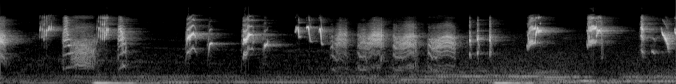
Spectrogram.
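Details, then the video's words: Morning song from a long-tailed shrike, mixing scratchy bursts, sharp chips and thin whistled notes in an irregular series, roughly a hundred notes a minute, with low rumbling noise behind. "Nyanyian cendet di pagi hari"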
